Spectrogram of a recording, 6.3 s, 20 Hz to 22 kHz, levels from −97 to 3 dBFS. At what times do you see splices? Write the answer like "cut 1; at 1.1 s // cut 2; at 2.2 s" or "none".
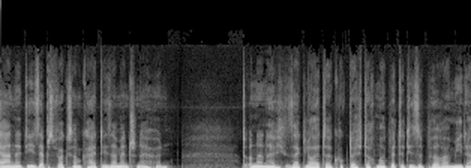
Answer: cut 1; at 3.2 s

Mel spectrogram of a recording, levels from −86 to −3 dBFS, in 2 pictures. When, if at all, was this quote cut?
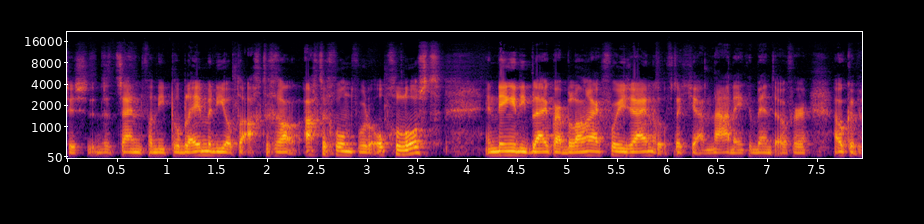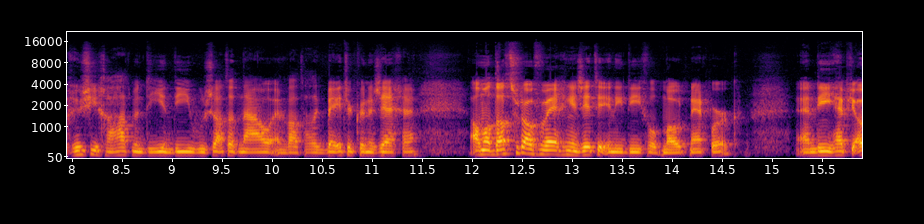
cut 1; at 5.9 s

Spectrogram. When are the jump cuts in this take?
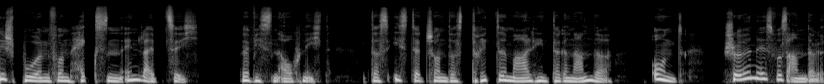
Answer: cut 1; at 2.2 s

